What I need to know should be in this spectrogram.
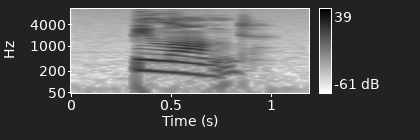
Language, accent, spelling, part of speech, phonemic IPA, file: English, US, belonged, verb, /bɪˈlɔŋd/, En-us-belonged.ogg
- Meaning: simple past and past participle of belong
